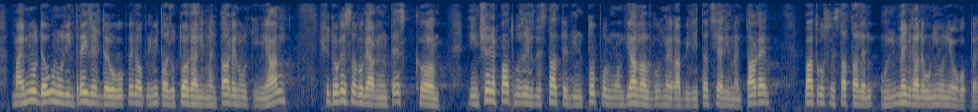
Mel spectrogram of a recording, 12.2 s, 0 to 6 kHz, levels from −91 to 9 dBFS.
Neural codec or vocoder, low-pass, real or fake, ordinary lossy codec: codec, 16 kHz, 2 kbps, FreqCodec, larger model; 5.4 kHz; fake; none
